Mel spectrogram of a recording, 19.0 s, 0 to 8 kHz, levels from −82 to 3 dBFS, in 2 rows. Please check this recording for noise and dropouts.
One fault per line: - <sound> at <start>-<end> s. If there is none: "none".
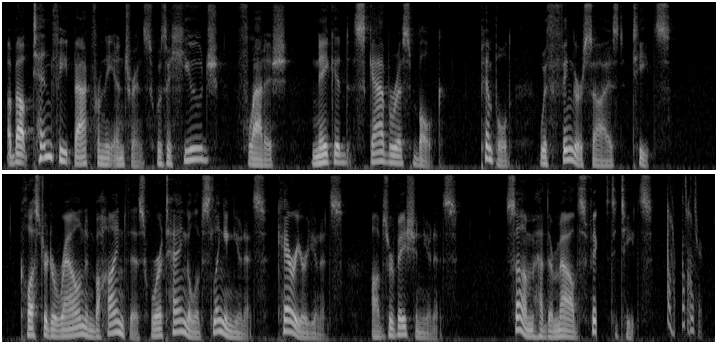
- dropout at 17.4-17.6 s
- chirp at 18.4-18.9 s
